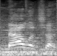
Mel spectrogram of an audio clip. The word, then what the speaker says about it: Malachuk: their own 26 uh Logan malachuk emphasis last name last syllable he Chucks it down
